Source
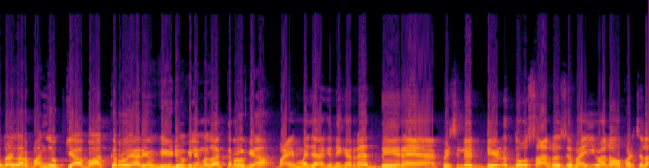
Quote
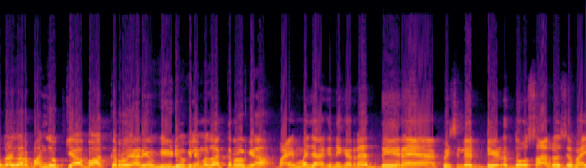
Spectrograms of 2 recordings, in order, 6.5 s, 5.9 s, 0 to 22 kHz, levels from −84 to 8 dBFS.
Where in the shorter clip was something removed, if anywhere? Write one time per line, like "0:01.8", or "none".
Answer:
none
